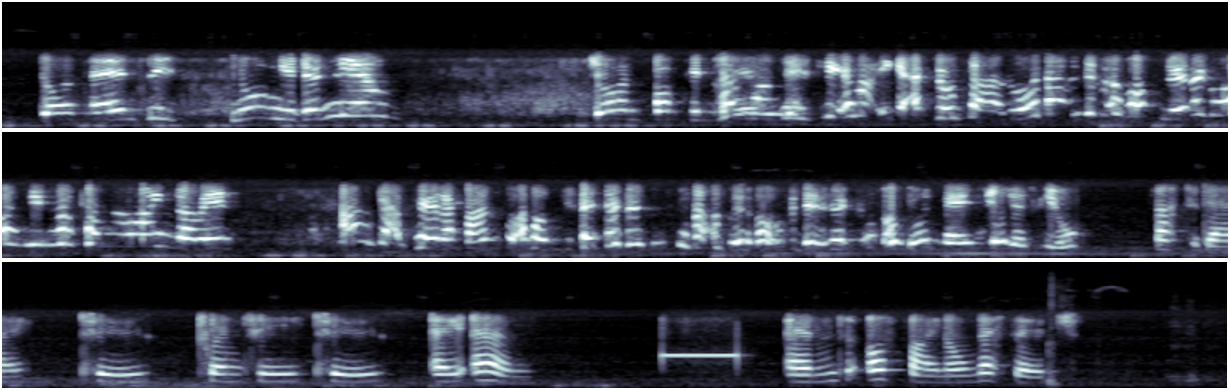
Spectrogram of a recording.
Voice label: phone message

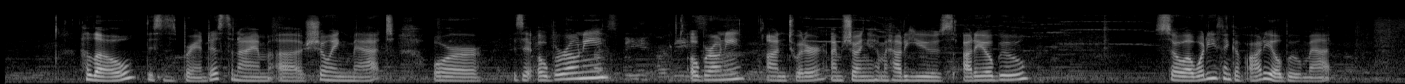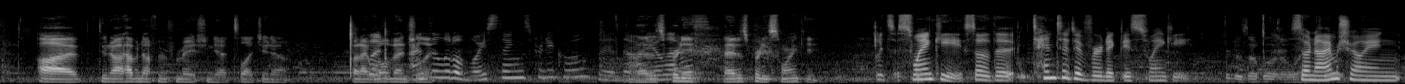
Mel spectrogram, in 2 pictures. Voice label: chatting

